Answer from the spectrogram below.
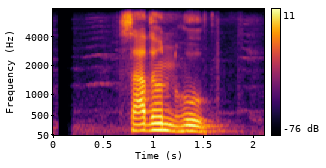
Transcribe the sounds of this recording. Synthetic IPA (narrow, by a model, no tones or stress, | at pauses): sad̪ʱʌnɦo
